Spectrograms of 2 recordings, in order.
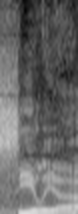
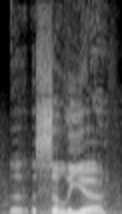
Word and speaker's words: Celia: Oh, it's pronounced Celia. I've been saying it Celia like for 20 years.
